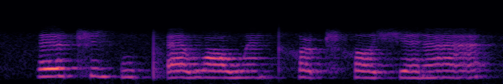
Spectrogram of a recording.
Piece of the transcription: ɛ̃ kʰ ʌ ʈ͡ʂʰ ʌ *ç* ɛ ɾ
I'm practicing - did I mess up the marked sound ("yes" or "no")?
yes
